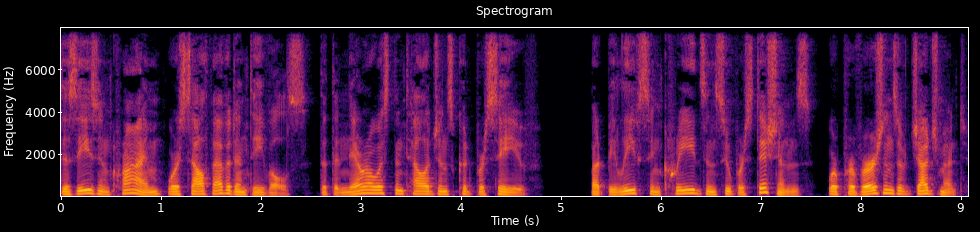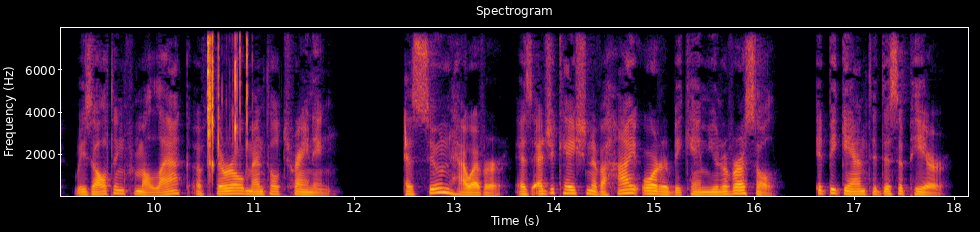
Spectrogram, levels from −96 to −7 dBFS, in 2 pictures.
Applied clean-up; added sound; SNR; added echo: none; Crushing; 1 dB; none.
